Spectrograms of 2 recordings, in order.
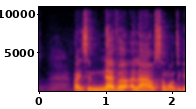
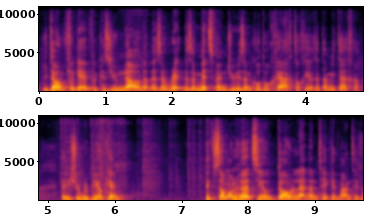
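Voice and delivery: ordinary delivery

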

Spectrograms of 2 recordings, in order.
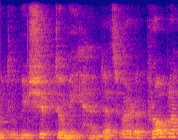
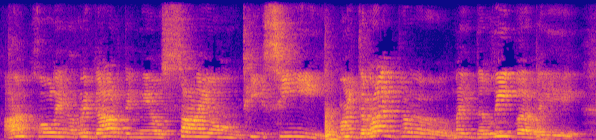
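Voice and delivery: slow, higher, hammed-up Russian accent; mock Russian accent; 3 semitones higher, slower than usual. Imitating a Russian delivery driver's voicemail in a Russian accent. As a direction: drawl it out in a put-on Russian accent. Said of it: "heavy Russian accent".

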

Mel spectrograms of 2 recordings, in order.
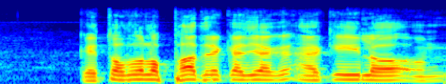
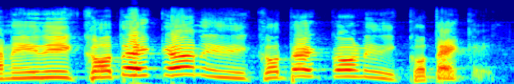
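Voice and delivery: louder and higher, mock-stern mother; the mother cuts her child off, shouting; 6 semitones higher, 6 dB louder than usual. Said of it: "Mamá, voy a ir a la discoteca". (la madre, gritando indignada)

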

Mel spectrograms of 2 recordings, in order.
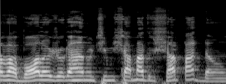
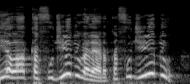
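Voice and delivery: excited; 8 semitones higher than usual. Real, not acted. Zombie attack in game.

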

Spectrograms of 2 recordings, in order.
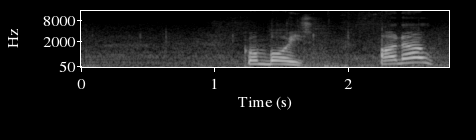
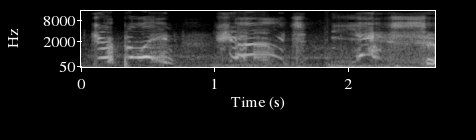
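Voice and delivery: shrill, much higher, shouted play calls; squeaky excited yells; much slower than usual. Real, not acted. Gamer calling out his own dribble and shot, squealing. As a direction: cheer each move like a commentator gone wild.

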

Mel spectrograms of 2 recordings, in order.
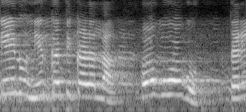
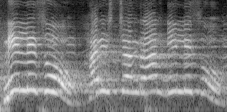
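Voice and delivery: higher, ringing divine command; commanding shout; 5 semitones higher than usual. Acted. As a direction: halt him mid-strike. God stops the execution. (ದೈವಿಕ ಆಜ್ಞೆಯ ಕೂಗು)

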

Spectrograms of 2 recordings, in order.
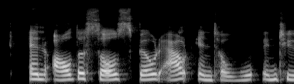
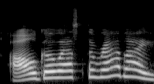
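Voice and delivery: high, eager husband; bright offer to run off; eager Shmuel; 8 semitones higher, 4 dB louder than usual. A narrator's reading. Husband offering to ask the rabbi, high and eager.

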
